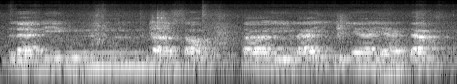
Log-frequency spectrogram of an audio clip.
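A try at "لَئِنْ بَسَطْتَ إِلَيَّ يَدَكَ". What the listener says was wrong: Masih basa tipis. Toknya tebalkan, Pak.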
